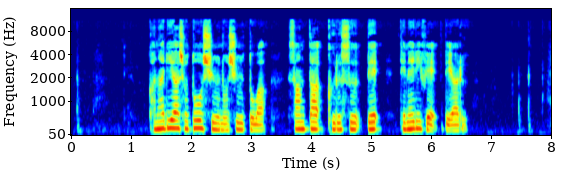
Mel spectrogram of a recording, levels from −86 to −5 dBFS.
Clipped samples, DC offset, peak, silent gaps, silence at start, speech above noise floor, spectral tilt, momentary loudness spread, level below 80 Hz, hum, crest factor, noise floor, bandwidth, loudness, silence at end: under 0.1%; under 0.1%; -6 dBFS; none; 1.3 s; 49 dB; -4 dB/octave; 10 LU; -66 dBFS; none; 20 dB; -71 dBFS; 11.5 kHz; -23 LUFS; 1.4 s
